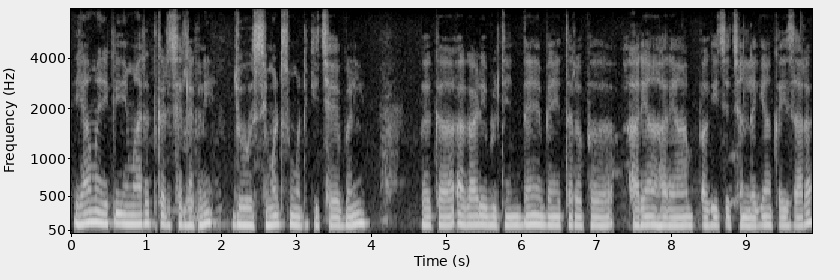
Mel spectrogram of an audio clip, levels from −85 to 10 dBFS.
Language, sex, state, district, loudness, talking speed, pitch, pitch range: Kumaoni, male, Uttarakhand, Uttarkashi, -13 LUFS, 140 wpm, 115 Hz, 110-125 Hz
